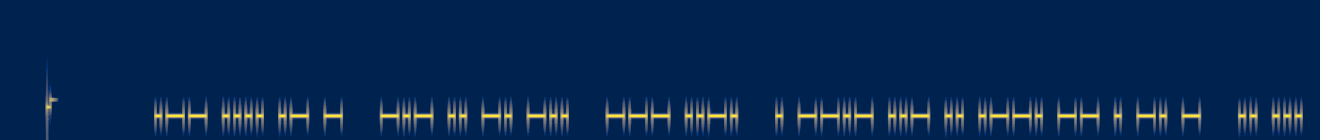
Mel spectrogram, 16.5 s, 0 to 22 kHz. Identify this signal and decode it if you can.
Morse code, heard as a keyed tone, about 17 wpm, 700 Hz. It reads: WHAT KIND OF EQUIPMENT IS
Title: Sentences from Top 1000 Words - Review Part 5 - 17wpm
